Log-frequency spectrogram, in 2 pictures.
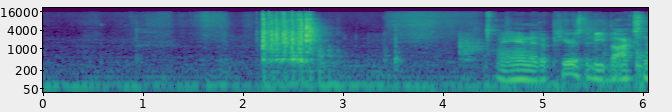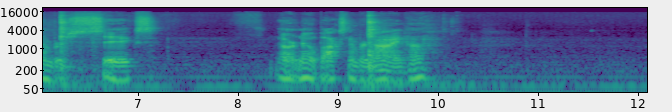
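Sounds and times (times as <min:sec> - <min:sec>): plastic die clattering down tower: 0:02.2 - 0:02.9.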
